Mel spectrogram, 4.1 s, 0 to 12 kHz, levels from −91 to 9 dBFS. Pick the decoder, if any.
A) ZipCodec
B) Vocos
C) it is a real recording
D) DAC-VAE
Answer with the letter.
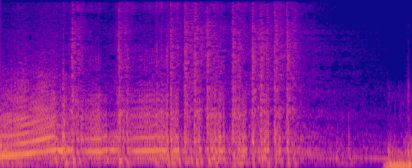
C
